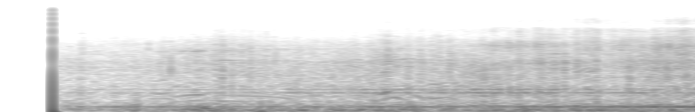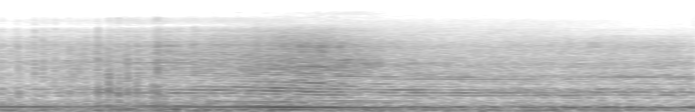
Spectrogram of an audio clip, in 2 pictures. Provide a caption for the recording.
A motor boat is racing across a body of water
